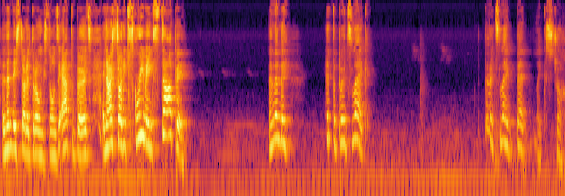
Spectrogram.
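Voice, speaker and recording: A woman playing a traumatised, lonely young woman in a theatre monologue, halting and intense, often slipping into a breathy hush. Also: sits high, animated, exaggerated voice. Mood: anguished, frantic.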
